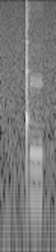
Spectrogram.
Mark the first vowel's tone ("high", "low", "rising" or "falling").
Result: high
